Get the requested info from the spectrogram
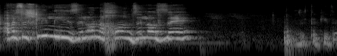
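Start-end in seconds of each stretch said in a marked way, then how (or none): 0.1-2.3 much higher, louder objecting voice; mock protest. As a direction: play the critics crying out in protest. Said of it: "יגידו".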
